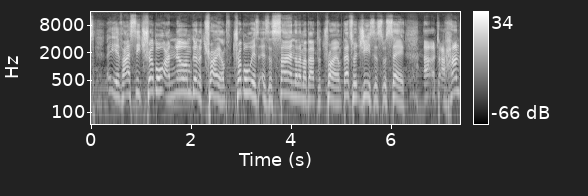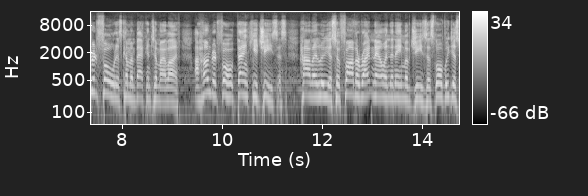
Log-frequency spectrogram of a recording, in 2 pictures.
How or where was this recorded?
live audience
